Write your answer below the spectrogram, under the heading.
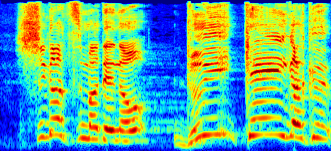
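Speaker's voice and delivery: slightly high, slow announcing with long suspenseful pauses. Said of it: "テレビの方の何でも鑑定団をさ、ちょっと意識してやってた".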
